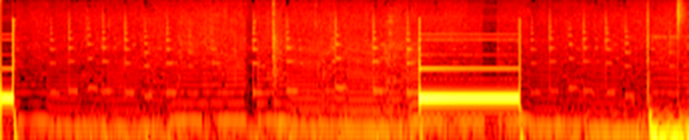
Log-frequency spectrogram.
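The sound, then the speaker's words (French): Ringback tone of an outgoing telephone call: one full steady, mid-pitched beep lasting about a second, plus the tail of an earlier one at the start, over faint background music. “on appelle Taï, bouge pas, c'est parti”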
